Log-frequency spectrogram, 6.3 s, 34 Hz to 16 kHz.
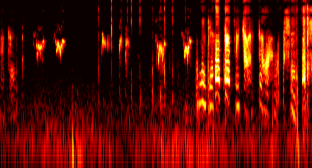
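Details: A young pet budgerigar, hatched in spring 2022 and recorded indoors on 23 August 2022, is starting to talk. Soft scattered chirps give way to a busier stretch of mumbled warbling chatter near the end.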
